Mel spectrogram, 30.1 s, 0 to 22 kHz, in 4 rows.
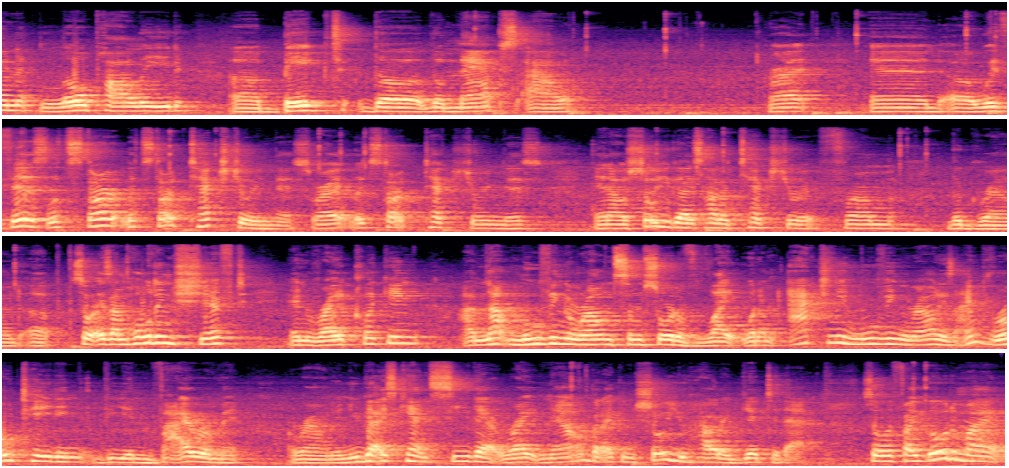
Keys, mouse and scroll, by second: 4.3 alt+click, 6.4 shift+right click, 7.4 alt+click, 8.6 click, 9.1 alt+click, 10.0 alt+middle click, 12.4 alt+click, 12.9-14.2 shift+right drag, 14.4 alt+click, 16.0-26.9 shift+right drag, 29.4 click.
